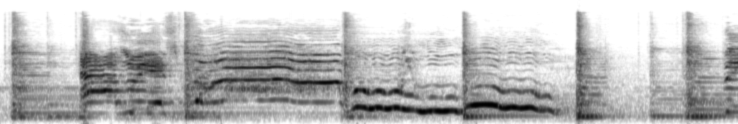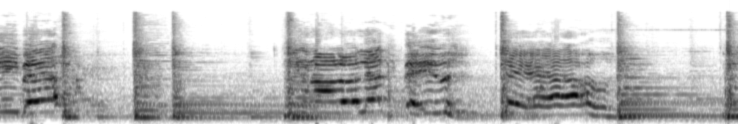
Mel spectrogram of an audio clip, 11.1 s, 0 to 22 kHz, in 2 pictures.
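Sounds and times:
acoustic guitar strumming: 0.0s - 11.0s
man singing: 0.6s - 4.4s, 5.4s - 6.4s, 7.6s - 10.3s.

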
